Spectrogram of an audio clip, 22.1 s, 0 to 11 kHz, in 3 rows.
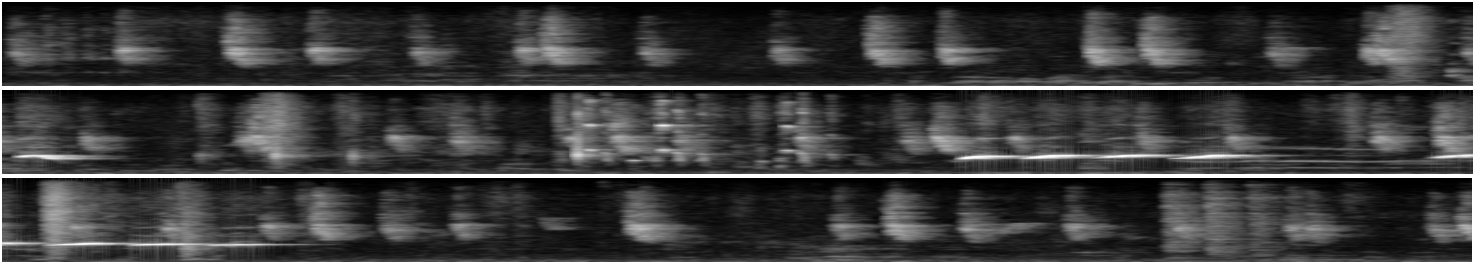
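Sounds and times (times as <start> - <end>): bird singing sharp high chirps: 10.2 - 16.8
bird slurred whistles: 12.2 - 13.7, 14.6 - 16.3.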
